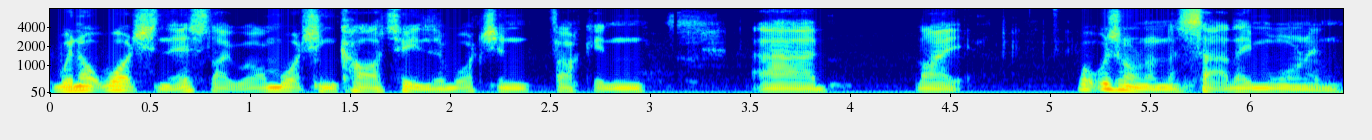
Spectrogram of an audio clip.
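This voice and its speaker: With a British accent, a man with a fairly low pitch and ordinary pitch variation talks at a fairly quick pace broken by long, frequent pauses, in a very clean recording with a silent background. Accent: English (UK). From southern England, near Portsmouth. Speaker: streamer. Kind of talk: casual interview chat. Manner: animated, stammering restarts.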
